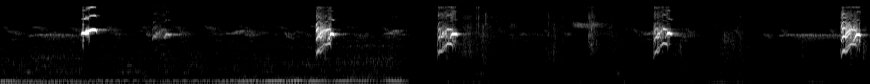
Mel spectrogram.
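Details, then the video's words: Female canary calling to a male to bring him into breeding condition; sharp descending chirps recur every one to two seconds, six in all, over a low rumbling background noise during the first four seconds. "PANCINGAN KENARI BETINA MEMANGGIL JANTAN"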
